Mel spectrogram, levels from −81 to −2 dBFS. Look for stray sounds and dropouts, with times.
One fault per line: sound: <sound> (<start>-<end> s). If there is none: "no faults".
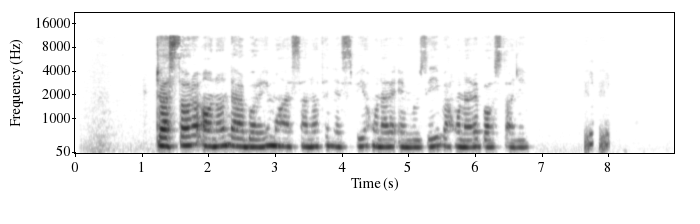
sound: laugh (7.6-8.0 s)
